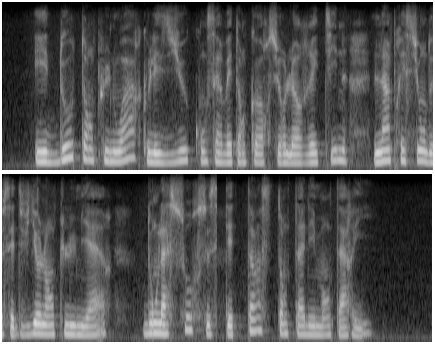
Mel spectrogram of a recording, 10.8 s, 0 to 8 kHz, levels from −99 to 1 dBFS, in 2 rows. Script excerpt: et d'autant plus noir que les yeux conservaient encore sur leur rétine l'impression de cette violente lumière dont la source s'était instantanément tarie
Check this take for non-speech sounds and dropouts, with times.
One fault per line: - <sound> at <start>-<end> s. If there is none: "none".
- dropout at 8.1-8.2 s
